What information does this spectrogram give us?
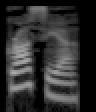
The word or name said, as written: gracia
